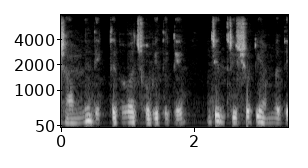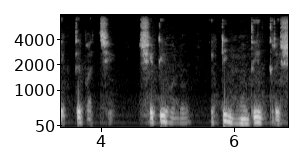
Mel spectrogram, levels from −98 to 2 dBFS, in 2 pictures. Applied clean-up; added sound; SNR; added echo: none; none; none; none.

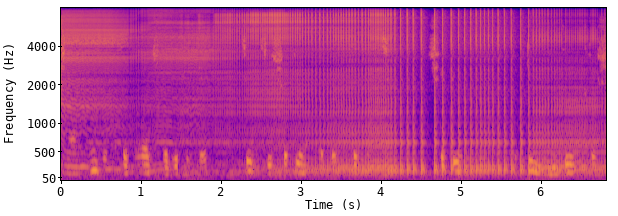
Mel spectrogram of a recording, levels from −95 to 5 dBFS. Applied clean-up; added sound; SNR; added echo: none; Cupboard open or close; -5 dB; none.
